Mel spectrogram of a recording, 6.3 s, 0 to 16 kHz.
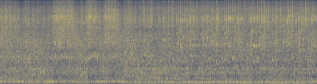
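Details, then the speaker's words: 1960 GMC V12 idling, miss persisting after new spark plugs: heavy idle with uneven, lumpy beat where one cylinder keeps dropping out. "Well, did you guys hear what I hear? The V12 has developed a miss. And I noticed that a while back when I started it up."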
